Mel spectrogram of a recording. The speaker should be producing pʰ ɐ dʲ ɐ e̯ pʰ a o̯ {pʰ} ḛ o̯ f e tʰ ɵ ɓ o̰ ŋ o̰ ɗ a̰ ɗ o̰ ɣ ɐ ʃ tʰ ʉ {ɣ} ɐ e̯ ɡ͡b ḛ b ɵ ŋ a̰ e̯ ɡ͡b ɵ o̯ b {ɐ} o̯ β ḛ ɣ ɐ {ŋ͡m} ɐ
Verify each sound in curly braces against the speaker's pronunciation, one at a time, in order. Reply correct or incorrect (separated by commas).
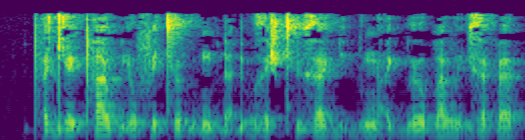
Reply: incorrect, correct, incorrect, incorrect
